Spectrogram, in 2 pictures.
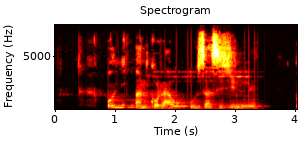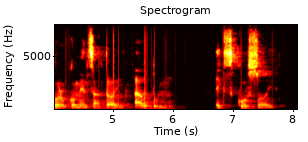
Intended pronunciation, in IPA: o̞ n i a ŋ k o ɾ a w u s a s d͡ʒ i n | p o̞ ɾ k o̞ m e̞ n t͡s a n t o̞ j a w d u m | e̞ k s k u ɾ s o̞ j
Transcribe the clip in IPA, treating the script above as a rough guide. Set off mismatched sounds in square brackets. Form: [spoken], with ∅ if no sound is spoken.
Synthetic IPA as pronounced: o̞ n i a ŋ k o ɾ a w u [z] a s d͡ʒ i n | p o̞ ɾ k o̞ m e̞ n t͡s a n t o̞ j a w d u m | e̞ k s k u ɾ s o̞ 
